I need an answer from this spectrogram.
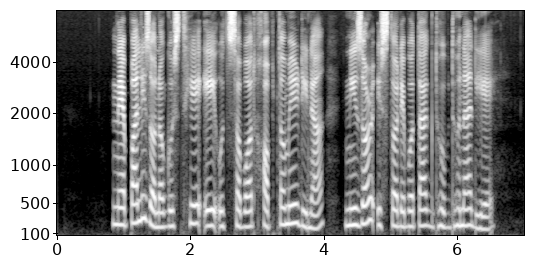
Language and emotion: Assamese, neutral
